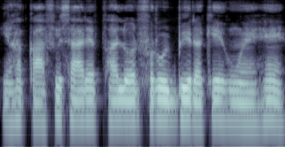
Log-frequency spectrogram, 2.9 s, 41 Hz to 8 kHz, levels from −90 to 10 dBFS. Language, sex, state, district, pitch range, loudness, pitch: Hindi, male, Madhya Pradesh, Bhopal, 105-110 Hz, -16 LUFS, 110 Hz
